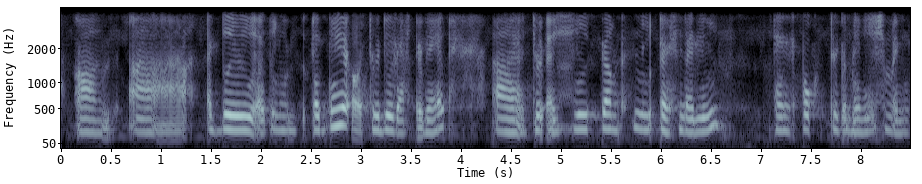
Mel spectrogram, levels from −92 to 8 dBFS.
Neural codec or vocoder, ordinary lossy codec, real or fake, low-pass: codec, 16 kHz, 1 kbps, FreqCodec, larger model; none; fake; 3.6 kHz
